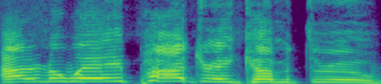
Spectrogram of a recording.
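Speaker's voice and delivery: shrill, very loud, high yell. A player voices his character yelling to the crowd: yelling to a crowd. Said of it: "I'll just yell to the crowd".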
